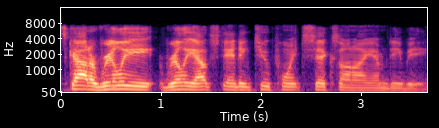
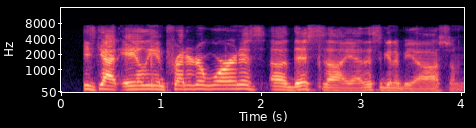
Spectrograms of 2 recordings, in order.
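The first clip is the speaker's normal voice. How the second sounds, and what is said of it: Sarcastic delivery. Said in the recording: “And I'm saying that sarcastically.”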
